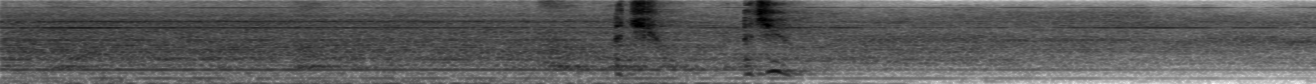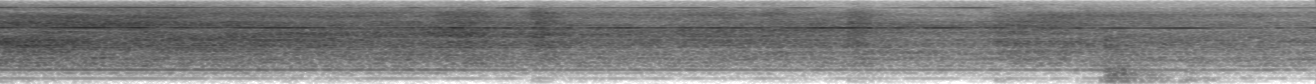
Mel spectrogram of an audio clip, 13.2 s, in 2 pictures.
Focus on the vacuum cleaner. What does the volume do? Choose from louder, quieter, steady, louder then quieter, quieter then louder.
quieter.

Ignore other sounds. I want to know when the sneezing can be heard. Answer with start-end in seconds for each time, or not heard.
3.0-4.0.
